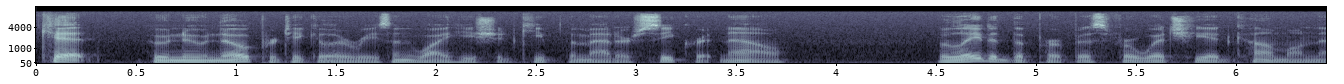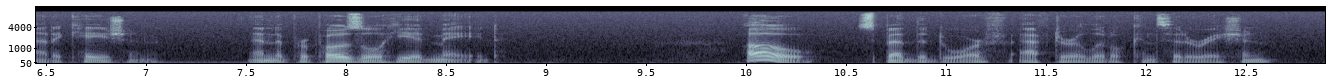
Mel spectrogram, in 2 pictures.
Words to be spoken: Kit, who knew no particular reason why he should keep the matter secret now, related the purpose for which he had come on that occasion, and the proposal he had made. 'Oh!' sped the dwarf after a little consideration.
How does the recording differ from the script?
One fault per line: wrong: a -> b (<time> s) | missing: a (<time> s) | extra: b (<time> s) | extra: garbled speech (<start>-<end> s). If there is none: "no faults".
no faults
